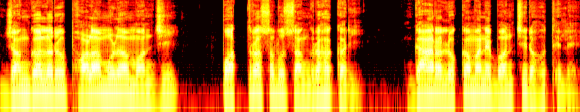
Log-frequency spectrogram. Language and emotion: Odia, neutral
